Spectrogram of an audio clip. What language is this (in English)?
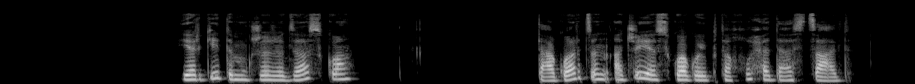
Abaza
